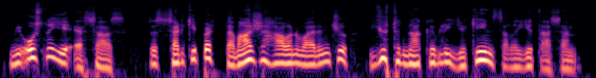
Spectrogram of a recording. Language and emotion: Kashmiri, surprised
